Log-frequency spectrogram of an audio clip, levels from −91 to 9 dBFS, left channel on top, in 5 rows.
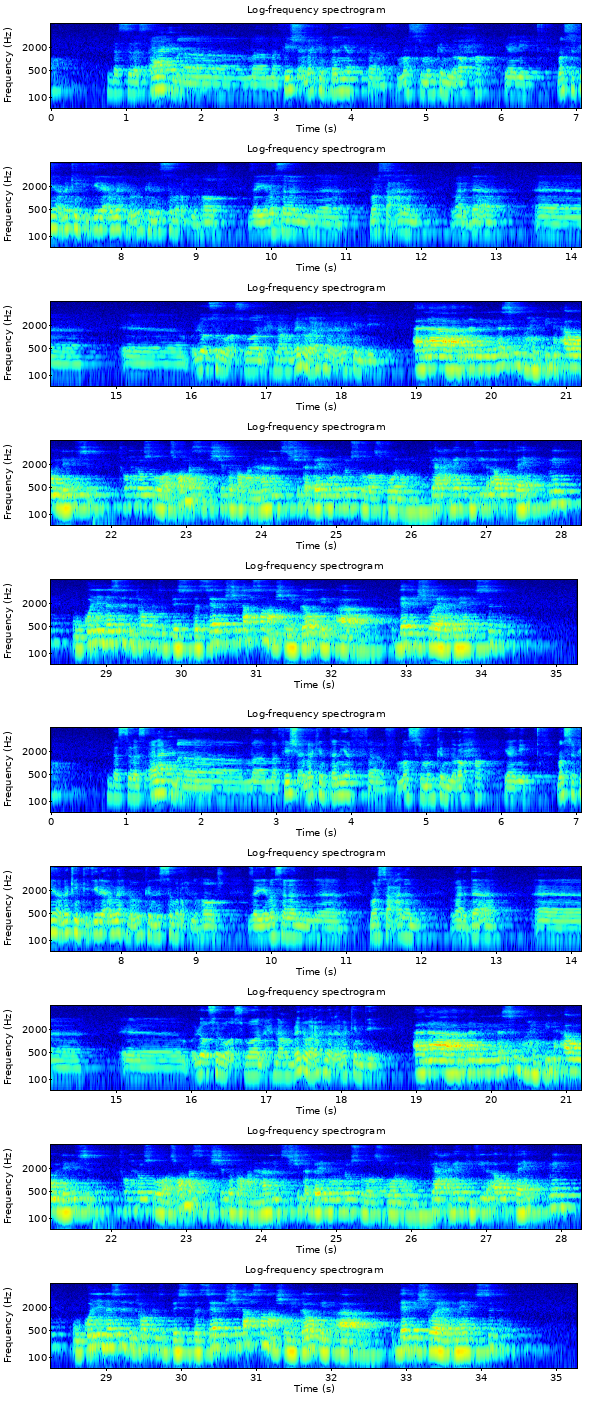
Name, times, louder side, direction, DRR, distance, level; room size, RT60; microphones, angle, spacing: voice 1, 0.8-9.4 9.7-11.0 11.3-12.0 12.4-13.0 13.5-14.6 15.0-18.5, right 3 dB, 75° right, 6 dB, 1.2 m, -37 dB
voice 2, 1.3-1.7 19.0-21.8 22.1-28.1 28.6-32.4 32.9-34.3, equal, 10° left, -3 dB, 4.6 m, -31 dB
30.0 x 11.5 x 4.1 m, 1.3 s
head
